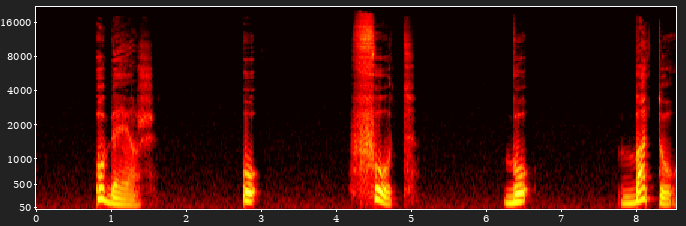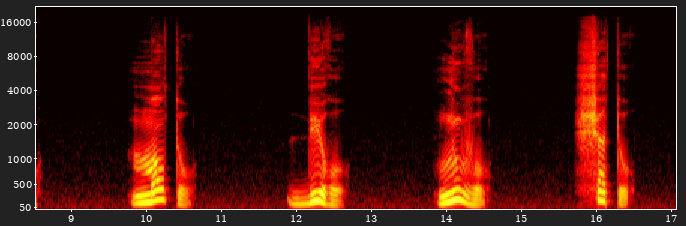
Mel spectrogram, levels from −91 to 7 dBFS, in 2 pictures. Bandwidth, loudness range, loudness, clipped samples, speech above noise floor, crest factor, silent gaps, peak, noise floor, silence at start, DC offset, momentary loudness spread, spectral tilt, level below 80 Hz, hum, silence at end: 19 kHz; 5 LU; -20 LUFS; under 0.1%; 51 dB; 20 dB; none; -4 dBFS; -69 dBFS; 0.8 s; under 0.1%; 19 LU; -7 dB/octave; -66 dBFS; none; 0.65 s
